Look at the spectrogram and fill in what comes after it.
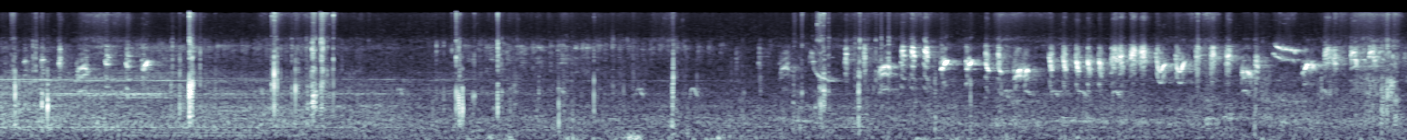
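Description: Faint chirping of small birds, which thickens into a quick, busy run of chirps in the second half, with a few scattered clicks.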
